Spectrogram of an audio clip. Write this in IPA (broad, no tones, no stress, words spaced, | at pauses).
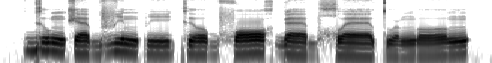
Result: ɡʲuŋʃɛːb vinpiː kʲɤːbfɔːxɠɛːb χʷɛːtʷə˞ ŋɤŋ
